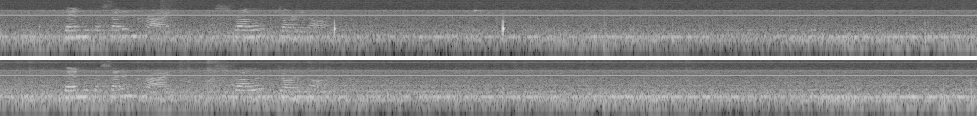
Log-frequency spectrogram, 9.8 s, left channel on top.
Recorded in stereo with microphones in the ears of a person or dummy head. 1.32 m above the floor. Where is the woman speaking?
60° right (ahead or behind), 2 m; by 3.4 s 30° right (ahead or behind), 5 m.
